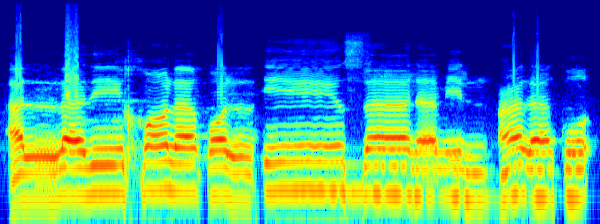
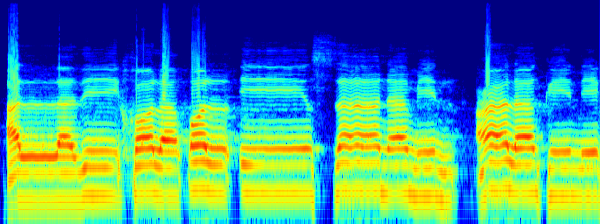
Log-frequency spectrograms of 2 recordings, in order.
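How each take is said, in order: First: The last word ends cut short on the final consonant. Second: The last word ends with an added -in ending. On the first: The reciter stops at the end of the verse. "tapi kalau waqaf" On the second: The verse runs straight on into the next one. "diwasol menjadi"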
